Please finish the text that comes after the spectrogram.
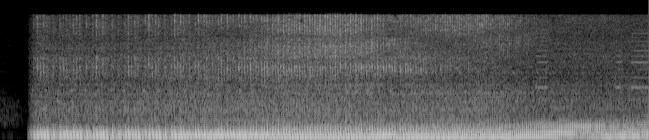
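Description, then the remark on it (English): A car engine starts abruptly and runs steadily and loudly as the car races through the city, a low mid-pitched rumble with faint clattering, holding an even drone throughout with slight shifts near the end. “So you get in the car and you race through the city.”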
